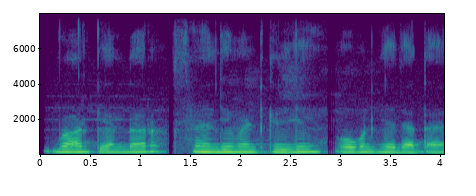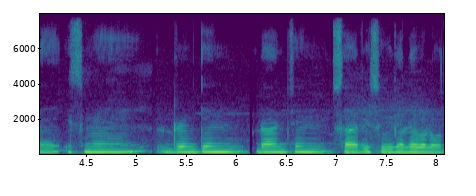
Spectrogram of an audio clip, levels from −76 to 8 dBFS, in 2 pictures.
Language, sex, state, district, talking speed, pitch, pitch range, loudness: Hindi, male, Rajasthan, Nagaur, 120 wpm, 150 Hz, 140-155 Hz, -16 LUFS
